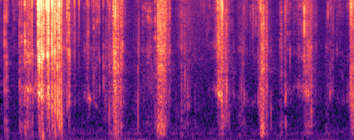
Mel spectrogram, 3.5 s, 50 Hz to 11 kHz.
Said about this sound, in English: Okay. Had about 40% more crunch than I thought it was going to.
